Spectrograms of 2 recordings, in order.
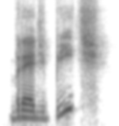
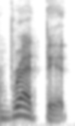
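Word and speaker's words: Brad Pitt: What's his name? Is it Brady Peach or Brad Pit? See the difference?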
